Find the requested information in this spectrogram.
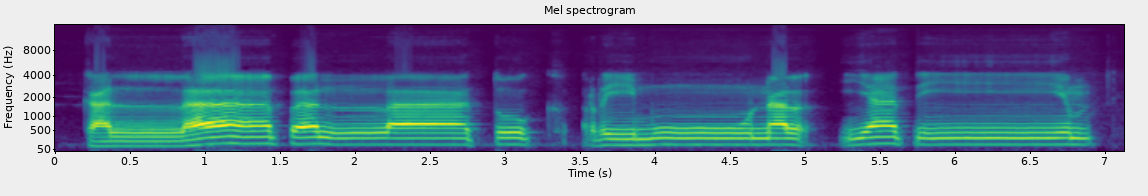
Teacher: Kalla, lamnya ditasdid dan dipanjangkan lam alifnya. Kalla balla, ini sama saja seperti sudah tasdid, makanya dimasukkan balla, balla, lamnya panjangkan lam alifnya.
